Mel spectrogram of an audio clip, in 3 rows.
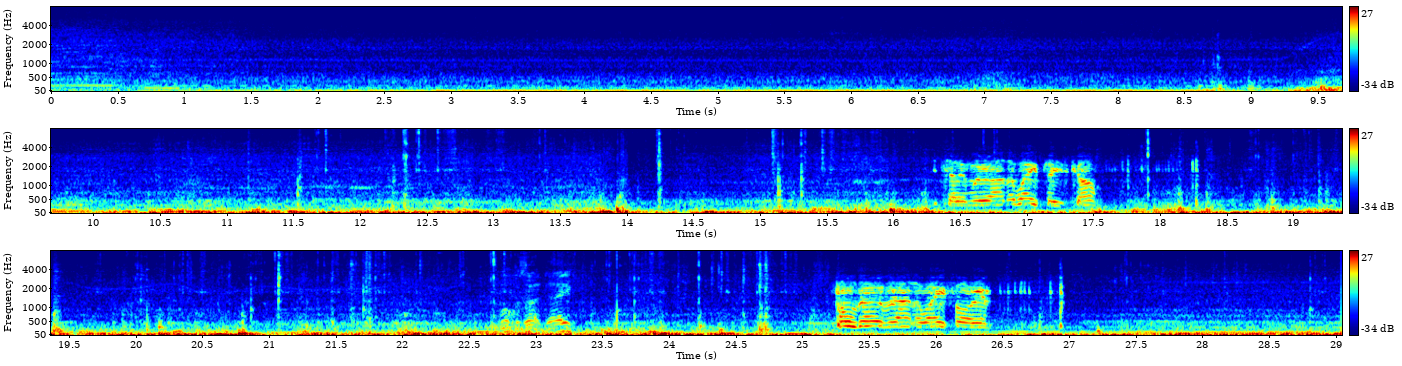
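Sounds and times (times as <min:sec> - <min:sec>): engine idling: 0:01.4 - 0:09.6, 0:10.6 - 0:29.0
vehicle driving over rough lane: 0:06.6 - 0:29.0
knocks and rattles: 0:11.5 - 0:25.3.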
